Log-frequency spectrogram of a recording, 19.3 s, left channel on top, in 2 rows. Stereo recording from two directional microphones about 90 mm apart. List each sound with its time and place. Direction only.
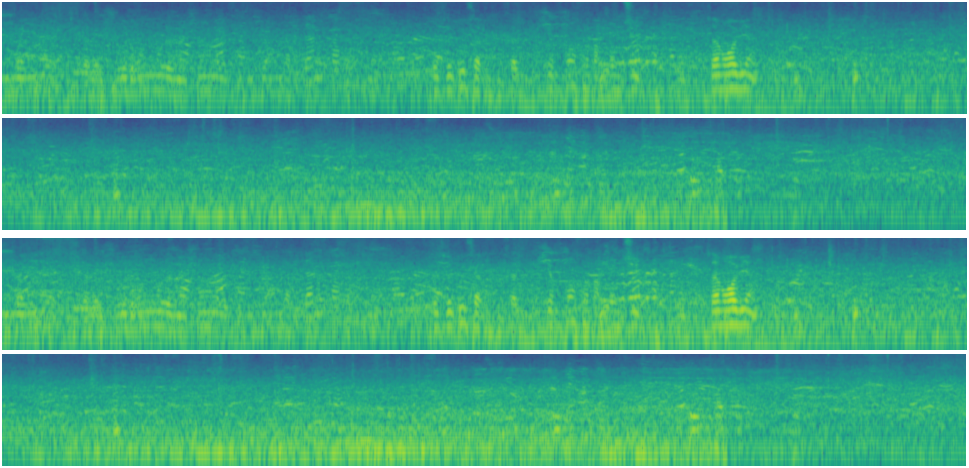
7.1 s speech: 15° left (ahead or behind)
